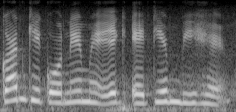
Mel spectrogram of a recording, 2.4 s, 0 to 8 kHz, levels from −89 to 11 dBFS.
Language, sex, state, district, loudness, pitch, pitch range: Hindi, female, Arunachal Pradesh, Papum Pare, -13 LUFS, 270 Hz, 250-285 Hz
